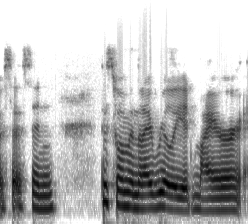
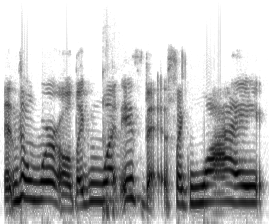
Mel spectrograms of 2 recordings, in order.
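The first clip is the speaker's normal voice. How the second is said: raised, slower, exasperated plea to God; a grieving mother crying out why to God, raised and exasperated; mock angry prayer; 5 semitones higher, slower than usual. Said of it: "they were like".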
